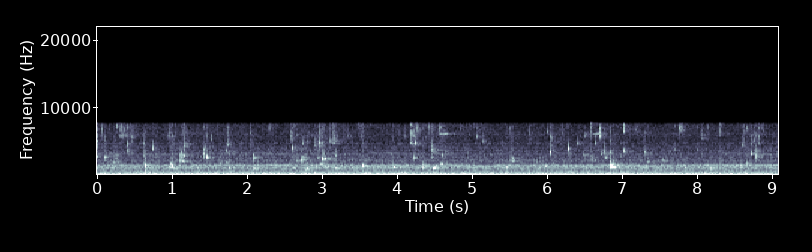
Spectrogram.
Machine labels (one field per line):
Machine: pump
